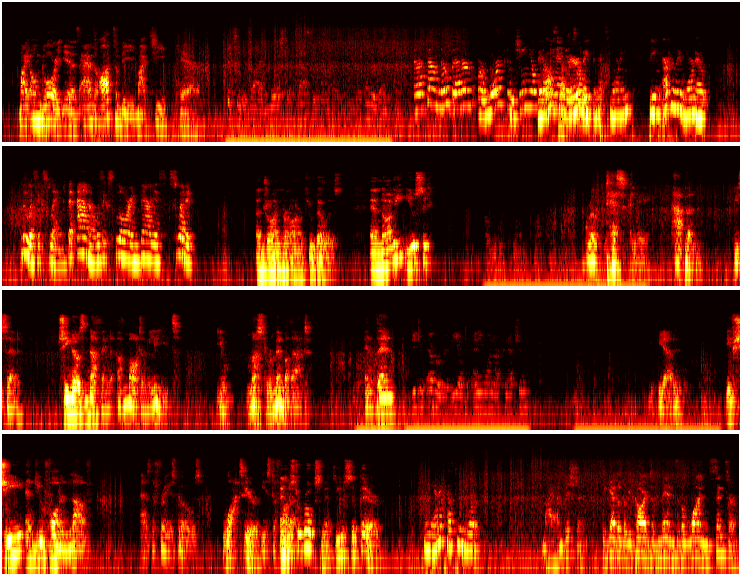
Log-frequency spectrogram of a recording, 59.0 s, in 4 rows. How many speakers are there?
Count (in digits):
8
